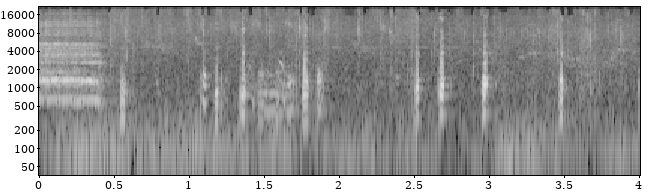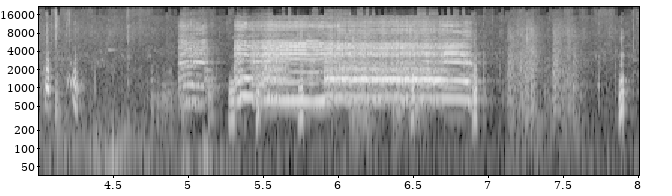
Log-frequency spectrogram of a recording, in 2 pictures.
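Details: Rooster: scattered clucks and short calls, then one long, loud, steady crow near the end, lasting about a second and a half.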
